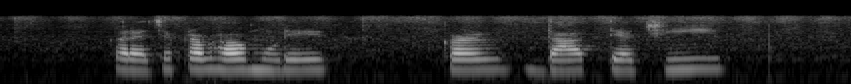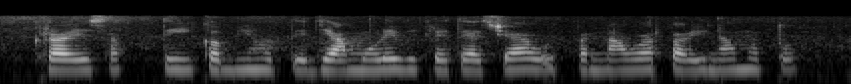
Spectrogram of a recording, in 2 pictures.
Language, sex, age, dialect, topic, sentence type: Marathi, female, 25-30, Varhadi, banking, statement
